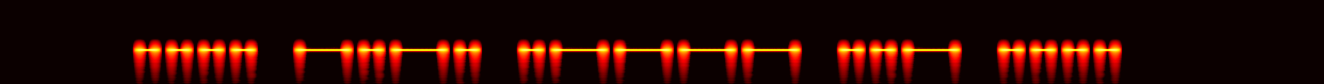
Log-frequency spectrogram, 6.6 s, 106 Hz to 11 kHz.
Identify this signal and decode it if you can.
Morse code, heard as a keyed tone, about 15 wpm, 700 Hz. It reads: HC1UH
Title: DXCC-100 Call Signs - 5 Characters - Repeated 3x - 15wpm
